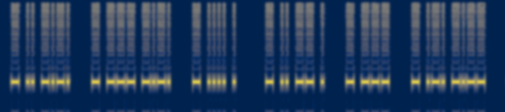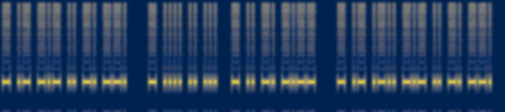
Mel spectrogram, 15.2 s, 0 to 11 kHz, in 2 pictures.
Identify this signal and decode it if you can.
Morse code, heard as a keyed tone, about 31 wpm, 800 Hz. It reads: TIC TOC THE TIME TO TRY TAKING THIS TINY TALKING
